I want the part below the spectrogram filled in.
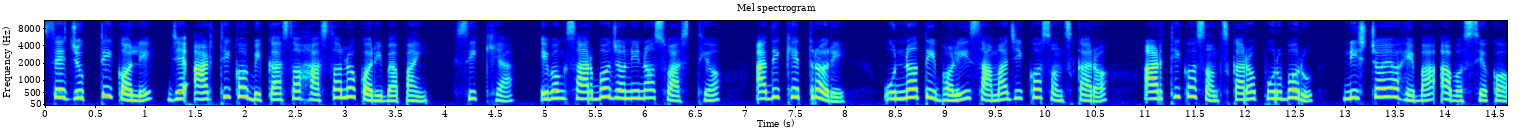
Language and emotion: Odia, neutral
